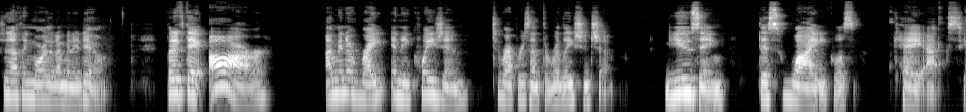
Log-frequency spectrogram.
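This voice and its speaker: With a bright, sharp tone, a woman talks at a fairly slow pace, leaving long, frequent pauses and making big swings in loudness. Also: medium pitch for a woman, lively intonation. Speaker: math teacher. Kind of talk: lecture.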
